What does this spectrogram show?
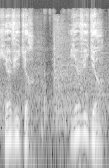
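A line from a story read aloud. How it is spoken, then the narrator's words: Trembling voice. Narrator (Russian): Дрожащим голосом говорил Олег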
